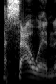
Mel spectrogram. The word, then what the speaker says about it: Samhain: Samhain is really how it's pronounced, I believe.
